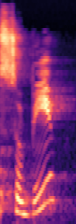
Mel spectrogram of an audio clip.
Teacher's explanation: У слові собі наголос падає на [і], тому ненаголошений звук [о] також стає схожим на [у].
